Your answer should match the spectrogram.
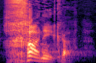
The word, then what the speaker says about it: Hanukkah: Now, some say Hanukkah, but I want you to pronounce it with me. Hanukkah, Hanukkah. Start deep in your throat.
